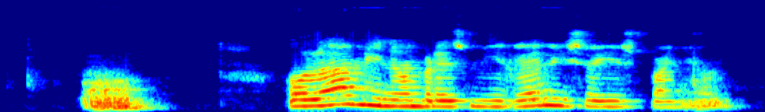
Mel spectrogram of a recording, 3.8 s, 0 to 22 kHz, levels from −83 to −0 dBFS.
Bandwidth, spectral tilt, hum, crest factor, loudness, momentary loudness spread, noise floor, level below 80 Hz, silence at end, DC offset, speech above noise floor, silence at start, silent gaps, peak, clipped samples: 7 kHz; -7.5 dB/octave; none; 14 dB; -16 LUFS; 14 LU; -55 dBFS; -66 dBFS; 0.2 s; under 0.1%; 40 dB; 0.4 s; none; -2 dBFS; under 0.1%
